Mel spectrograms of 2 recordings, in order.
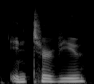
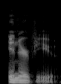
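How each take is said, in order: First: The T after the N is clearly pronounced. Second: The T after the N is dropped. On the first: "I'm not saying interview" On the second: "I do not pronounce the T. ... I'm saying interview"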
